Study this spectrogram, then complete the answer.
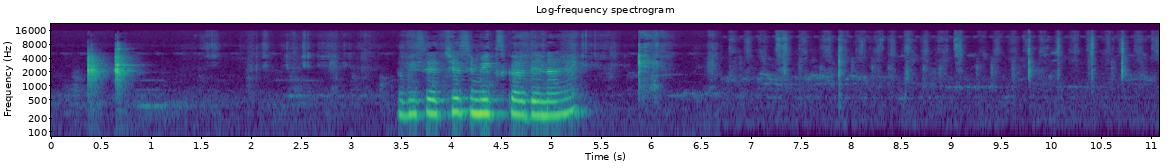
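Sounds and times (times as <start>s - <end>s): spoon scraping dry mix in bowl: 1.6s - 3.2s, 4.6s - 11.0s.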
